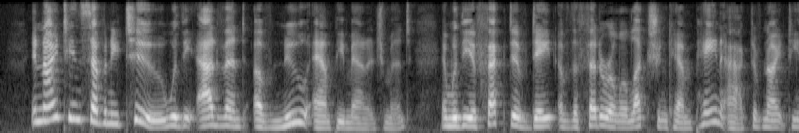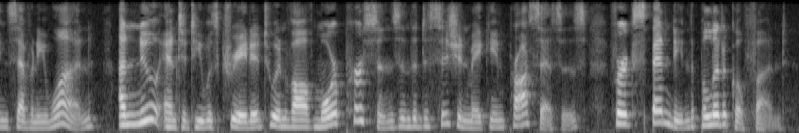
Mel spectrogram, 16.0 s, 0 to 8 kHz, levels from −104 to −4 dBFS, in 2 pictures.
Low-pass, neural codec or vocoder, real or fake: 7.2 kHz; none; real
